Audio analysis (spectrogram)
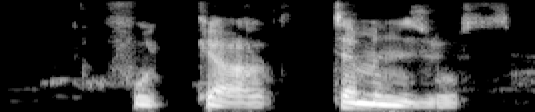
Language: Kabyle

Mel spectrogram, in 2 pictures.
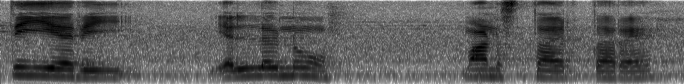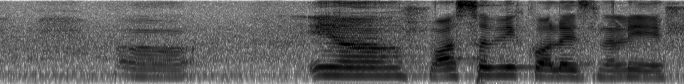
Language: Kannada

